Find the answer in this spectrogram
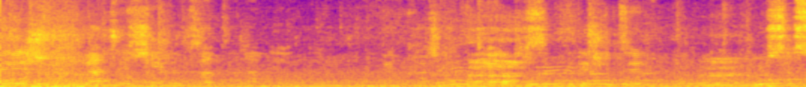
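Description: Steady low rumble of a car driving through a road tunnel, heard from inside the car, with a voice talking over it in the second half.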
